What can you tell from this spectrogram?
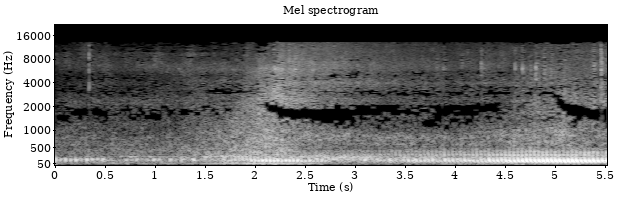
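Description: A motor vehicle's engine running close by with a fast, even throb, swelling with road noise about two seconds in and loudest near the end as it passes.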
